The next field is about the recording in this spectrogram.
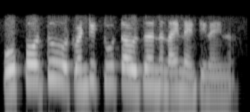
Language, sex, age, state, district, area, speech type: Kannada, female, 18-30, Karnataka, Shimoga, rural, conversation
